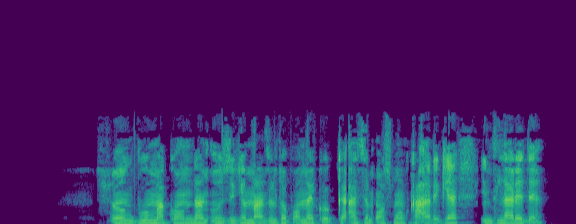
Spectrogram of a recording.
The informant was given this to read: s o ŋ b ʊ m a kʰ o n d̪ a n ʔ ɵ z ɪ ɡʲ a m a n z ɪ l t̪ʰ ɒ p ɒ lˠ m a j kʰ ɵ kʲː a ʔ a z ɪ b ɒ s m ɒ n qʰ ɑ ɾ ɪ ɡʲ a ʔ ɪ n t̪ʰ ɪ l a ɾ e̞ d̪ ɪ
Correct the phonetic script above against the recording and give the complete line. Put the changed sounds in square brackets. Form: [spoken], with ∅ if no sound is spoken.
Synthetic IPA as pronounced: s o ŋ b ʊ m a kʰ [ɒ] n d̪ a n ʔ ɵ z ɪ ɡʲ a m a n z ɪ l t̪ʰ ɒ p ɒ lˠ m a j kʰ ɵ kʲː a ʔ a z ɪ [m] ɒ s m ɒ n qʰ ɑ ɾ ɪ ɡʲ a [∅] ɪ n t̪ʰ ɪ l a ɾ e̞ d̪ ɪ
